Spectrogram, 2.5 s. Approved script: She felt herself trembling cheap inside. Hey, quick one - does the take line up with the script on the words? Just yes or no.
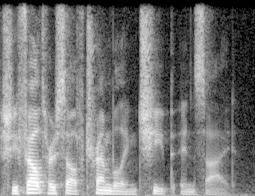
yes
